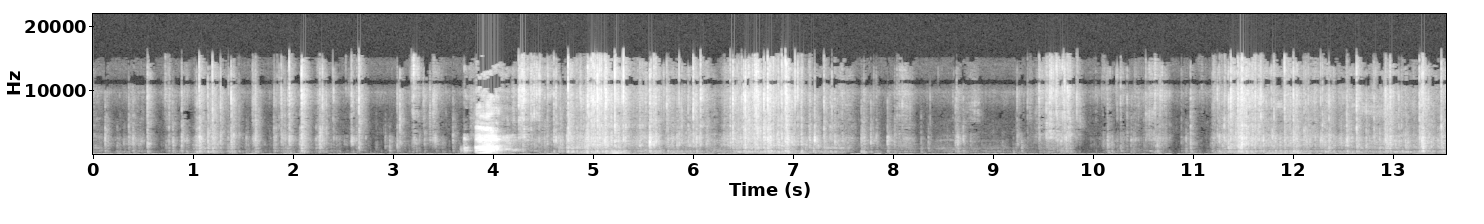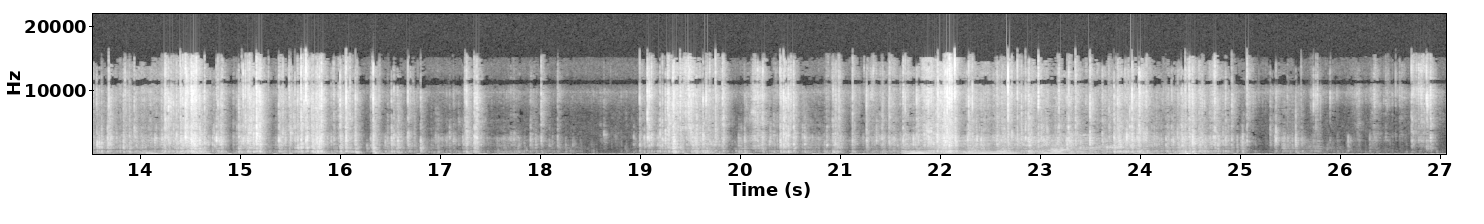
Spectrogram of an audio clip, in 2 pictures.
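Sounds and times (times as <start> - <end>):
plastic bag crinkling: 0.0 - 27.0
chips crunching while chewing: 0.5 - 8.2, 19.1 - 27.0.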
